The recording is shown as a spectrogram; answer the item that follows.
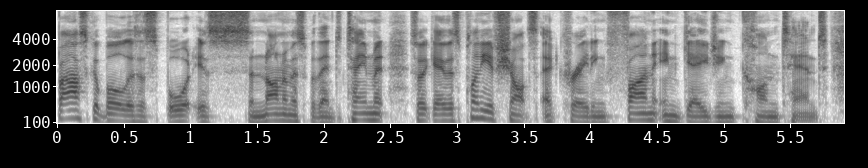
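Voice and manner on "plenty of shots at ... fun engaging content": ordinary talk, nothing marked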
